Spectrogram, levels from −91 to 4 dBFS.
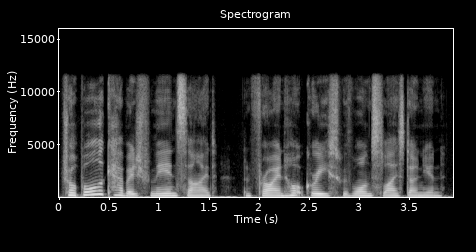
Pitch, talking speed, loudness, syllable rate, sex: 190 Hz, 245 wpm, -18 LUFS, 6.6 syllables/s, female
